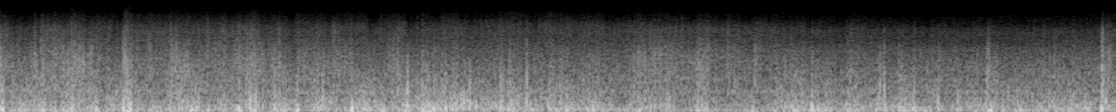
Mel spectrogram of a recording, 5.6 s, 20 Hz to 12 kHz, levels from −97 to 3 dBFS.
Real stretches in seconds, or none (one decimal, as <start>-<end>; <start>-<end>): 0.0-3.3; 4.4-5.6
